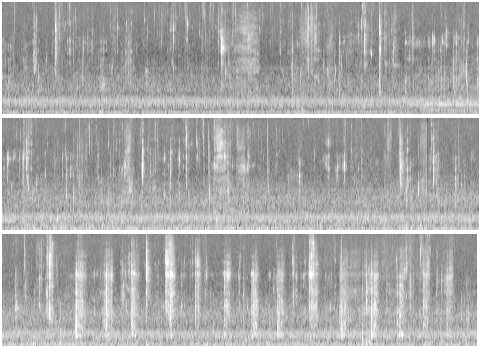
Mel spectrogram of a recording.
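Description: People chewing and crunching food with wet mouth clicks, which come thicker in the second half. A steady low hum runs underneath.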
